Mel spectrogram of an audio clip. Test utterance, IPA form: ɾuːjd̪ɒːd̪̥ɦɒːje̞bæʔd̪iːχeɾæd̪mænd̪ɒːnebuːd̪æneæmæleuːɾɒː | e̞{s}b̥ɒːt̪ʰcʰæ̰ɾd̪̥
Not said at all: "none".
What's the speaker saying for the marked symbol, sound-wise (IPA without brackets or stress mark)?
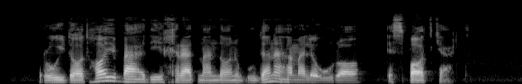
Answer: s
